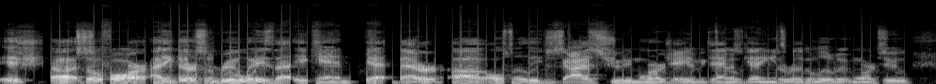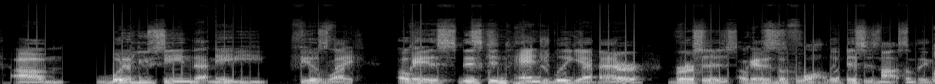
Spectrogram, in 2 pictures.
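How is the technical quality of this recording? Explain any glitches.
Not great: the whole thing has interleaved audio read as planar. Each 85 ms block's halves play together at half speed, so the speech sounds an octave low, doubled and choppy at 11.7 Hz, which fits a 4096-sample block.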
